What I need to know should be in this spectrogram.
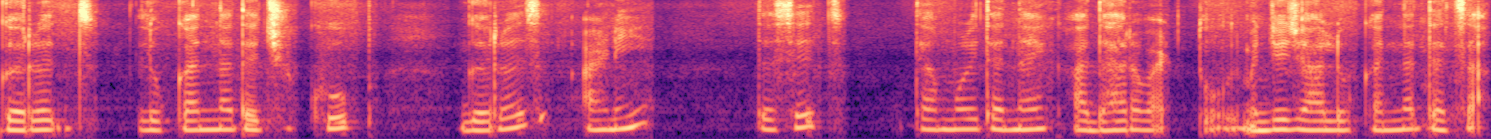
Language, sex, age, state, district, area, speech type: Marathi, female, 18-30, Maharashtra, Ratnagiri, rural, spontaneous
